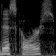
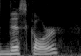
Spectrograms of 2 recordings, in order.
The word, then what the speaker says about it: Discord: Um I was pronouncing it wrong in my last video. I said discourse, but uh it's Discord.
